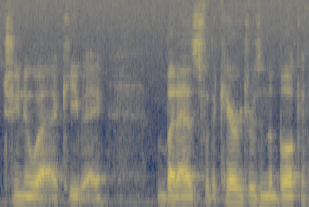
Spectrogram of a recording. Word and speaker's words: Chinua Achebe: fairly certain the author's name is pronounced chinua aibe but as for the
